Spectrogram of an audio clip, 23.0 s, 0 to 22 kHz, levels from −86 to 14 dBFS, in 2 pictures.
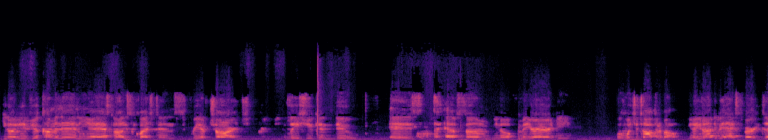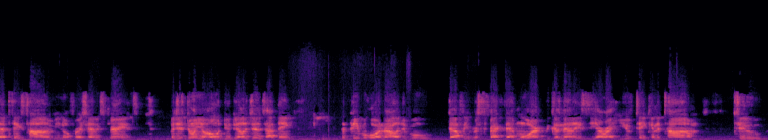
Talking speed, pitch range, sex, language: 200 wpm, 135-165 Hz, male, English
